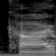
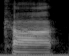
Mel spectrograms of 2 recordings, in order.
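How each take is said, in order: First: The final R sound is clearly pronounced. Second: The final R sound is dropped. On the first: "instead of saying car with a R" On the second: "it's like car"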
